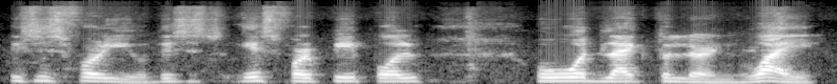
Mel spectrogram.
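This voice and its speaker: A Filipino-accented man from the Philippines teaches a live online lesson as an English and call center trainer, speaking at normal speed. His voice is fairly high, bright, and forceful, with a breathy edge. He repeats phrases and uses rhetorical questions to encourage learners.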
